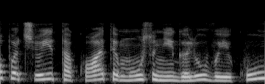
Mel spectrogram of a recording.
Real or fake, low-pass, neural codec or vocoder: real; 7.2 kHz; none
